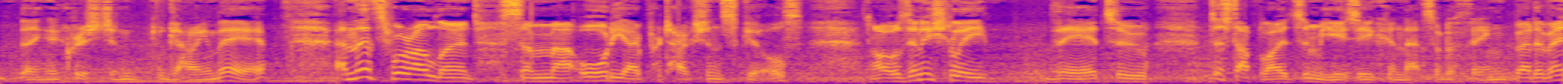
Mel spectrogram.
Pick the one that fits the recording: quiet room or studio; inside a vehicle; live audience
inside a vehicle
